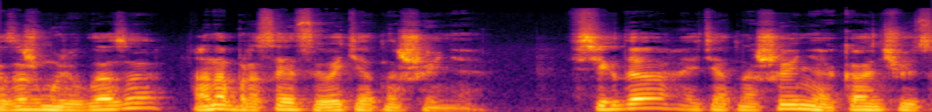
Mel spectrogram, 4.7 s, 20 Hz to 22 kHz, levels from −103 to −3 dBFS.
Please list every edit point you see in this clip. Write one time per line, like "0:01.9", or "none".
none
